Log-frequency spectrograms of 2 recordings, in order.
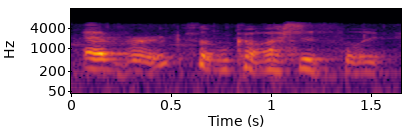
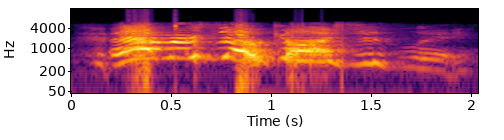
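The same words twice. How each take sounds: First: Said in the usual way. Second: Loud mock dramatic yell; shouted. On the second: Shown as a demonstration. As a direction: belt it out theatrically. Repeat shouted.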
